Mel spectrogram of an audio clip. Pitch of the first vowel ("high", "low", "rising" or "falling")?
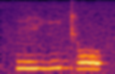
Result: low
